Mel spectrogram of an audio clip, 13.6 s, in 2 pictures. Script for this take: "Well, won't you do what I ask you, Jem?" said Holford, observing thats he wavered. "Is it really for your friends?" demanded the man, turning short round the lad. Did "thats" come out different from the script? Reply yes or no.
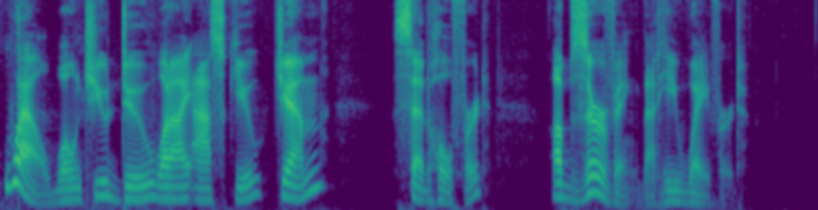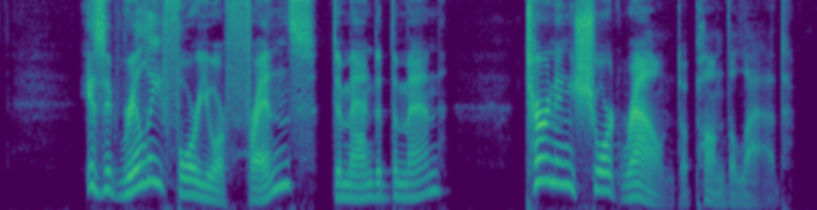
yes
